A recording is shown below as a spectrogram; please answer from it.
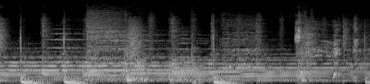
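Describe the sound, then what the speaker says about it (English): One person coughs several times in a short burst, close and loud, with a few throat-clearing rasps between the coughs. "Well, I already coughed."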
